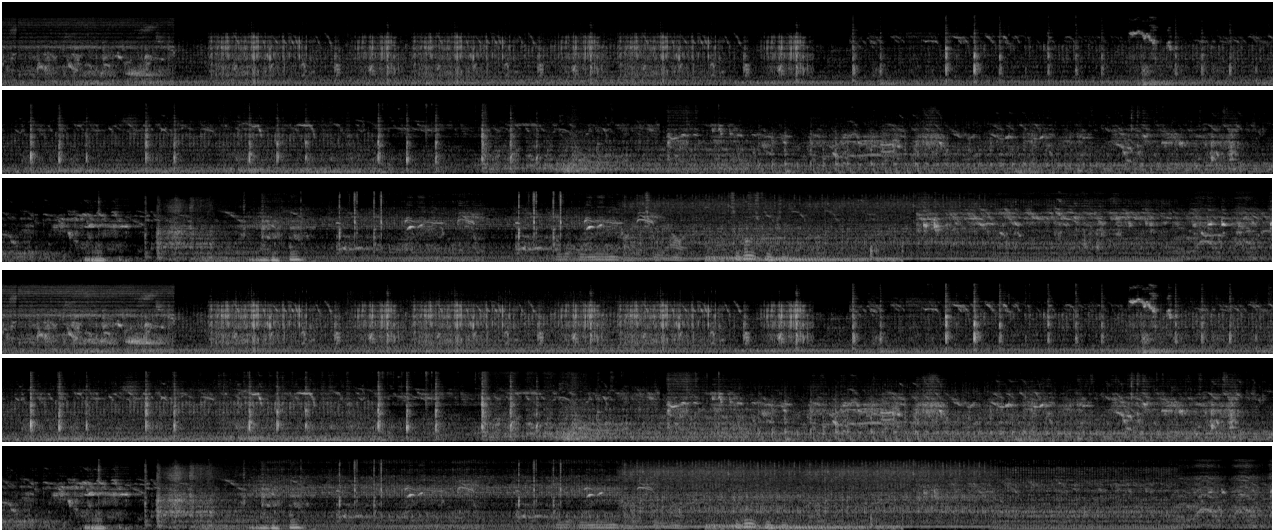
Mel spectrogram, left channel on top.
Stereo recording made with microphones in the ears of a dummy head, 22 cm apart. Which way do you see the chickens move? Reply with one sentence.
You can hear the chickens move from right to left.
